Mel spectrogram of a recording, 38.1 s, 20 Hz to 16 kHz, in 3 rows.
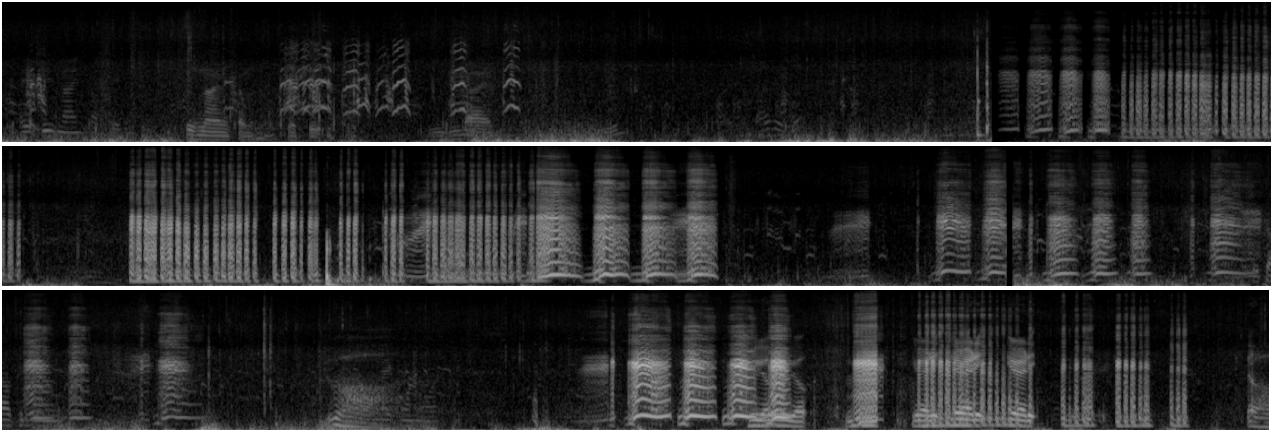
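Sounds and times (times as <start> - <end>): duck call quacks: 10.0 - 12.9, 14.0 - 19.9, 21.0 - 21.4, 22.0 - 27.3, 31.2 - 37.2
duck call buzzing chatter: 10.2 - 12.9, 14.0 - 19.9, 22.0 - 27.3, 31.2 - 33.3, 33.9 - 37.2.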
